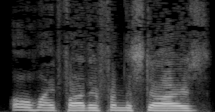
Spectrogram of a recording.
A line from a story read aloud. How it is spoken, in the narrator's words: she cried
